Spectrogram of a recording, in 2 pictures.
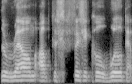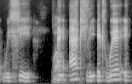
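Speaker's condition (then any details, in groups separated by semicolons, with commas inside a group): Cleft palate; speech impediment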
